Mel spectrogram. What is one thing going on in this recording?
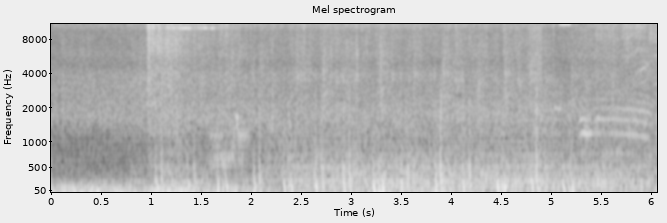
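Heavy footsteps thud on a hard rooftop.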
